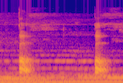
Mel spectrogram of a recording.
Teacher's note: Pangkal lidah naik ke atas langit-langit, isti'la, terbuka antara lidah dan langit-langit atas, infitah, tidak lancar dan hati-hati, ismat. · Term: qalqalah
